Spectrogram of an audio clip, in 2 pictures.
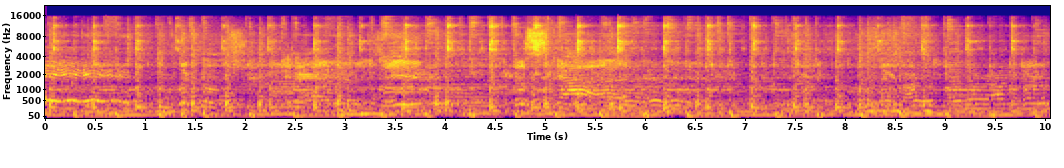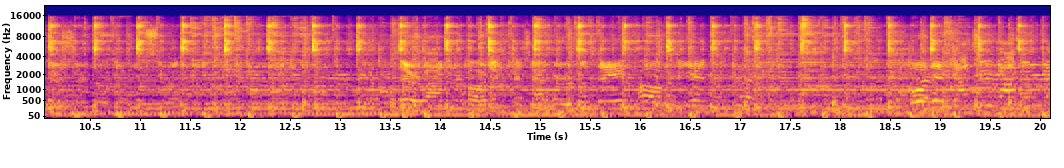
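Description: Live band playing an amplified country-rock song with drums, electric and acoustic guitars, at a steady full level.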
